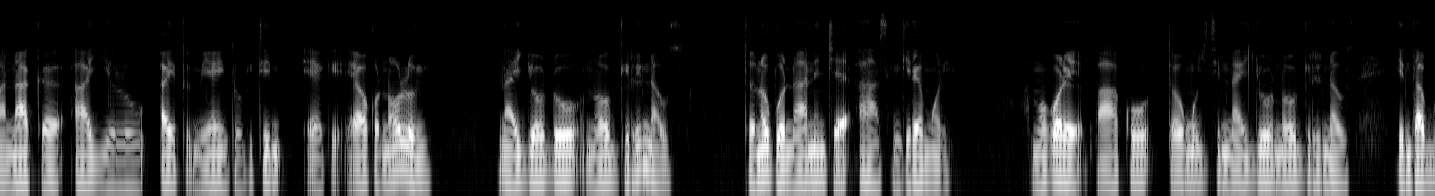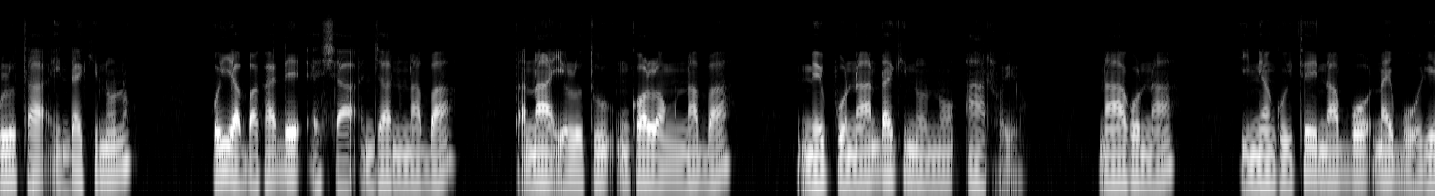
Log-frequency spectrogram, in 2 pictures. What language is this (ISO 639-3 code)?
mas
